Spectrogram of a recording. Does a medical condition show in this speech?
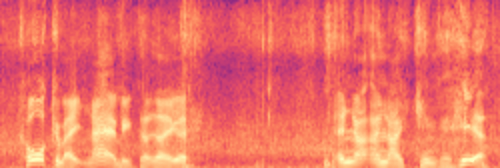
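Yes: cerebral palsy; mild, ataxic type.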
